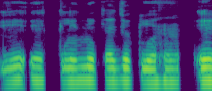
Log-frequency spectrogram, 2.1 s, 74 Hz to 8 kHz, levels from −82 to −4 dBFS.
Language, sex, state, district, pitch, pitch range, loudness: Hindi, male, Bihar, Lakhisarai, 125 Hz, 120-130 Hz, -25 LUFS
